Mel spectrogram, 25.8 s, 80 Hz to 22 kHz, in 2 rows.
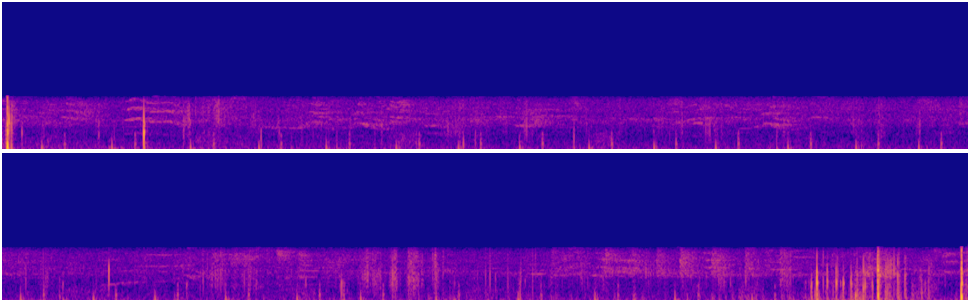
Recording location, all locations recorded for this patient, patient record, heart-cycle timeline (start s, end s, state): mitral valve (MV)
aortic valve (AV)+pulmonary valve (PV)+tricuspid valve (TV)+mitral valve (MV)
#Age: Child
#Sex: Male
#Height: 145.0 cm
#Weight: 51.8 kg
#Pregnancy status: False
#Murmur: Absent
#Murmur locations: nan
#Most audible location: nan
#Systolic murmur timing: nan
#Systolic murmur shape: nan
#Systolic murmur grading: nan
#Systolic murmur pitch: nan
#Systolic murmur quality: nan
#Diastolic murmur timing: nan
#Diastolic murmur shape: nan
#Diastolic murmur grading: nan
#Diastolic murmur pitch: nan
#Diastolic murmur quality: nan
#Outcome: Abnormal
#Campaign: 2014 screening campaign
0.00	2.48	unannotated
2.48	2.62	S1
2.62	2.80	systole
2.80	2.88	S2
2.88	3.40	diastole
3.40	3.52	S1
3.52	3.70	systole
3.70	3.80	S2
3.80	4.30	diastole
4.30	4.42	S1
4.42	4.62	systole
4.62	4.70	S2
4.70	5.24	diastole
5.24	5.36	S1
5.36	5.54	systole
5.54	5.62	S2
5.62	6.08	diastole
6.08	6.20	S1
6.20	6.36	systole
6.36	6.46	S2
6.46	6.88	diastole
6.88	7.00	S1
7.00	7.18	systole
7.18	7.28	S2
7.28	7.80	diastole
7.80	7.92	S1
7.92	8.12	systole
8.12	8.20	S2
8.20	8.68	diastole
8.68	8.80	S1
8.80	8.98	systole
8.98	9.06	S2
9.06	9.48	diastole
9.48	9.60	S1
9.60	9.80	systole
9.80	9.88	S2
9.88	10.46	diastole
10.46	10.58	S1
10.58	10.76	systole
10.76	10.84	S2
10.84	11.36	diastole
11.36	11.50	S1
11.50	11.66	systole
11.66	11.76	S2
11.76	12.20	diastole
12.20	12.32	S1
12.32	12.50	systole
12.50	12.60	S2
12.60	13.12	diastole
13.12	13.22	S1
13.22	13.40	systole
13.40	13.50	S2
13.50	14.08	diastole
14.08	14.20	S1
14.20	14.38	systole
14.38	14.46	S2
14.46	14.90	diastole
14.90	15.02	S1
15.02	15.20	systole
15.20	15.30	S2
15.30	15.84	diastole
15.84	15.96	S1
15.96	16.16	systole
16.16	16.24	S2
16.24	16.80	diastole
16.80	25.76	unannotated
